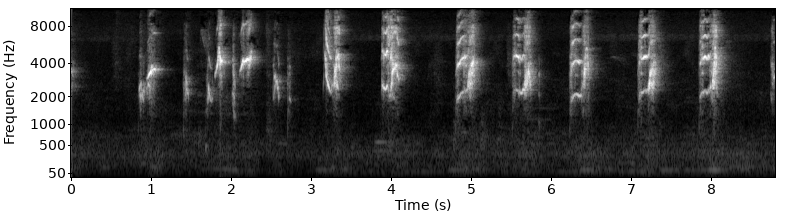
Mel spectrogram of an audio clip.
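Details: A cendet, or long-tailed shrike, not yet through its moult, opens with scattered thin squeaks and then settles into loud harsh chattering notes repeated roughly every two-thirds of a second, wild-bird imitations, soft hum behind.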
